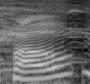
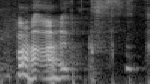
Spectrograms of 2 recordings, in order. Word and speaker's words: faux: I learned that faux is pronounced faux, not fox.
